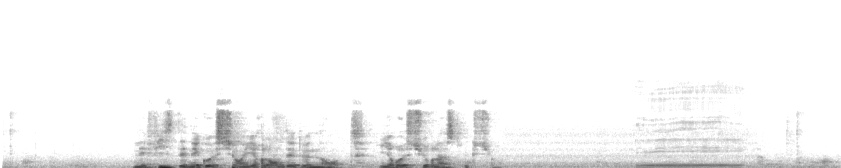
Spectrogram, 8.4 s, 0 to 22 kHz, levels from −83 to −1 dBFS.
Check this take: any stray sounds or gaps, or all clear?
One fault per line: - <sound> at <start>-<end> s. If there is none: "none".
- cough at 6.0-7.5 s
